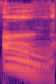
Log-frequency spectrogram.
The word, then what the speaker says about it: earn: Cuando ganas con el sudor de la frente es to earn. De vengar dinero. Ganar dinero. To earn. Earn. Es como learn, aprender quitando la L. Earn. Pero ojo, se pronuncia igual que la palabra urna.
